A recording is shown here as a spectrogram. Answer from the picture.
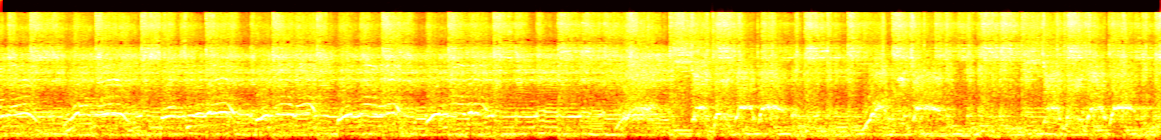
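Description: A heavy metal band playing live and loud, with electric guitars, bass and drums under a vocalist singing into a microphone.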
